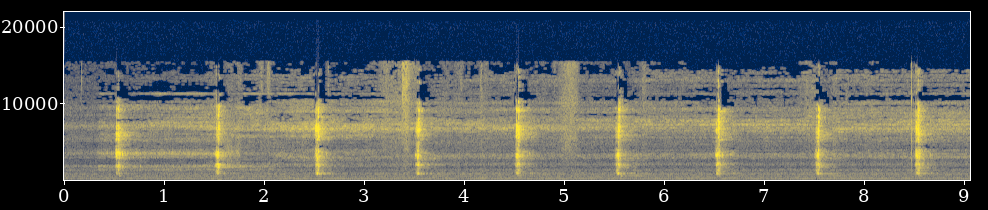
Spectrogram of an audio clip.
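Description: A clock ticks steadily, about once per second, each tick a crisp, distinct click over a faint, steady hum. The ticking is moderately loud, and no one speaks.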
